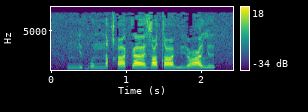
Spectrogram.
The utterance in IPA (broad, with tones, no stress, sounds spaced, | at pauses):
nː y˨ b o˦˨ nː ə˦ qʰ aː˨ k aː˦˨ z ʏ˦˨ tˤ yː˨ ɦ y˦˨ ʕ ə˦ l ʏ˦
